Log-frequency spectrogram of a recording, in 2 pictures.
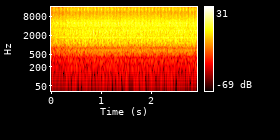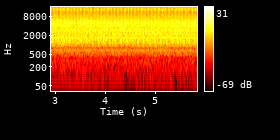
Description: This is a recording of a 2017 Ford Fiesta after being started up on a cold winter day. The 1.6L 4 cylinder engine starts up, revs slightly and then quiets down after warming up slightly.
